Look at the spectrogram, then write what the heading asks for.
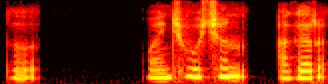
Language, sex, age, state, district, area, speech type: Kashmiri, female, 18-30, Jammu and Kashmir, Shopian, urban, spontaneous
